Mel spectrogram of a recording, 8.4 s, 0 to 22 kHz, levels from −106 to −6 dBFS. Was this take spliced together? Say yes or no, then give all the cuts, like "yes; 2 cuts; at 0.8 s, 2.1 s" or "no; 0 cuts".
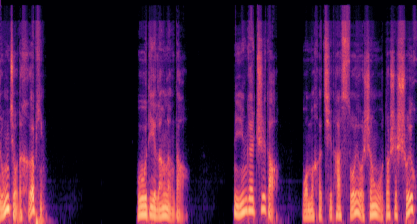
no; 0 cuts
